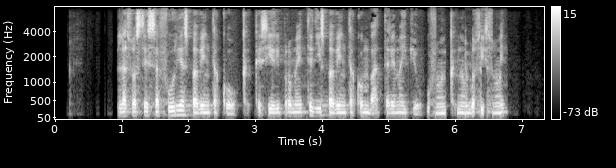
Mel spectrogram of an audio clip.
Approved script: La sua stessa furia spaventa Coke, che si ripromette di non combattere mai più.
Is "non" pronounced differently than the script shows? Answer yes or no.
yes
